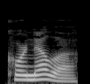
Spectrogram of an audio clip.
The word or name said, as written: Cornella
